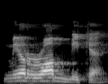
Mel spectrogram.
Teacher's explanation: okunacak gunnesiz şekilde katacağız yani Mir rabbike yani burada nasıl okunuyor şu nun Hiç okunmuyor şu mim harfi ra harfine bağlanıyor ama ra harfi şeddeli gibi okunuyor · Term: bilag gunna tecvidi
